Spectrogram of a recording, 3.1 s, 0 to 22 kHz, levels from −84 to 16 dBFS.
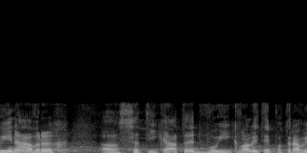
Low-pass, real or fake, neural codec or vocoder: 7.2 kHz; real; none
